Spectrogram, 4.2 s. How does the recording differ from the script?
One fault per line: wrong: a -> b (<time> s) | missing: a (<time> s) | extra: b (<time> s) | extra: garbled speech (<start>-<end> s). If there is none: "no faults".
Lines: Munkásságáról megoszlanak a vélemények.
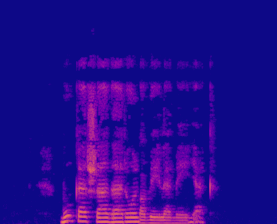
missing: megoszlanak (2.0 s)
